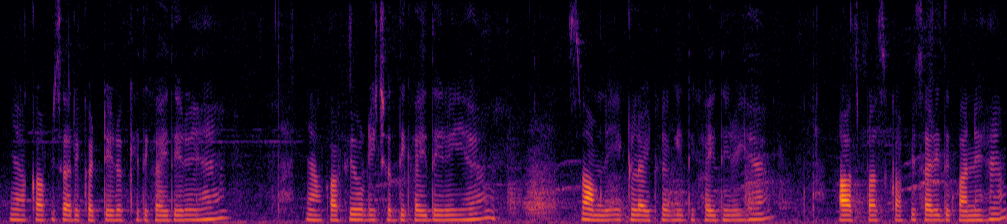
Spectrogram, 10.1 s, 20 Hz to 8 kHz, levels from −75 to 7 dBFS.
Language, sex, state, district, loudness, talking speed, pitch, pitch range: Hindi, female, Uttar Pradesh, Muzaffarnagar, -24 LUFS, 185 wpm, 180 Hz, 175-185 Hz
